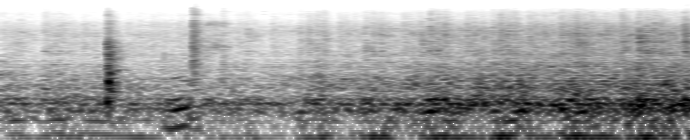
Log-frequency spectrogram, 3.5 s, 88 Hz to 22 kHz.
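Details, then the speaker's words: 1932 Morris Minor four-cylinder sidevalve on a 6 V battery, choke partly in, with little exhaust fitted and no coolant: uneven but steady putter with a raw open note; normal running. "that's not too bad considering there's not much exhaust on it it's all right that sounds all right like this that doesn't sound bad at all"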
